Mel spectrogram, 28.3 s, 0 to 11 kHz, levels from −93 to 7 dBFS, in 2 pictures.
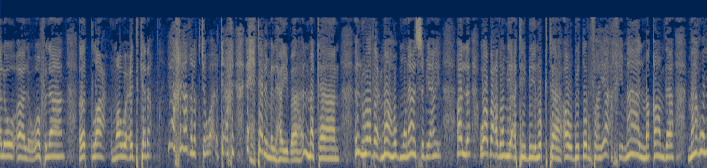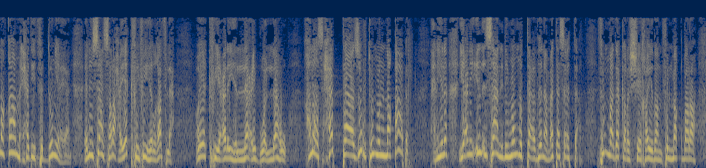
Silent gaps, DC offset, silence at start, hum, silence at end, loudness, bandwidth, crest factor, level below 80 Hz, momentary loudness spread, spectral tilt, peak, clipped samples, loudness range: none; under 0.1%; 0 s; none; 0 s; -18 LUFS; 8 kHz; 14 dB; -42 dBFS; 8 LU; -5.5 dB/octave; -4 dBFS; under 0.1%; 2 LU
